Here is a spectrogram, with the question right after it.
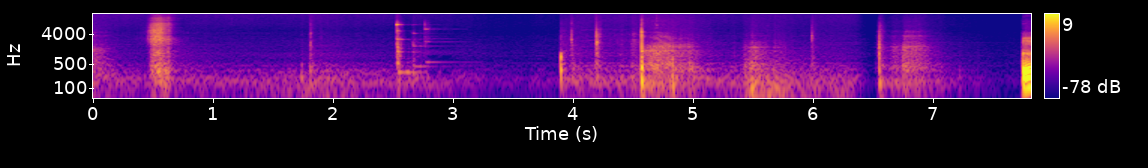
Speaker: you guys hear that my shoulder popping nice little shoulder pop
